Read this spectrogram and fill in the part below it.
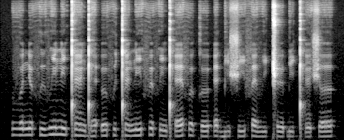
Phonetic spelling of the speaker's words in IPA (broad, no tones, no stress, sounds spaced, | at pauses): v ɵ n ʏ f ɨ v ĩ n ĩ ǃ ɛ̃ ɡ͡ǃ ɛ ʔ ɵ f ɨ ǃ ɛ̃ n ĩ f ʏ f ĩ ǃʼ ɛ f ɵ k ɵ ʔ ɛ ɡ͡b i ʃ i f ɛ v i ǁ ʏ ɓ i ǃʼ ɛ̃ ʃ ə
